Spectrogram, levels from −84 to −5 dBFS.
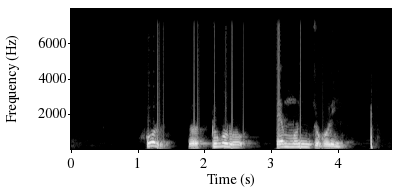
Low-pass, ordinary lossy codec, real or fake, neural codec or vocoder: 7.2 kHz; Opus, 64 kbps; real; none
